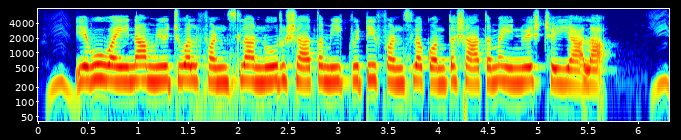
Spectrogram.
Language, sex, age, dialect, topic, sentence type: Telugu, female, 18-24, Southern, banking, statement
